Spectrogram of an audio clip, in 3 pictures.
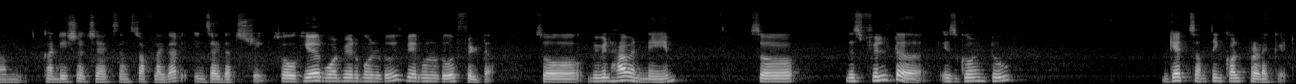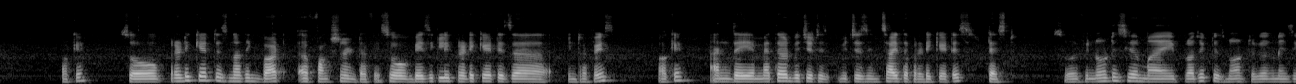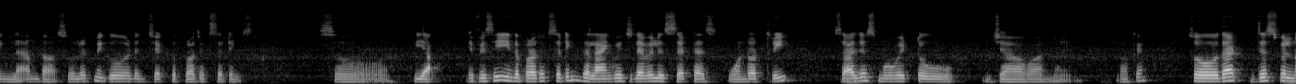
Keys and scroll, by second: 11.2 super+p, 16.0 Return, 37.7 ctrl+alt+super+;, 37.8 ctrl+alt+super+;.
